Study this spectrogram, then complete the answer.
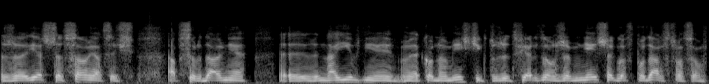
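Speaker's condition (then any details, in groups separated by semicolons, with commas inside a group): No condition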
